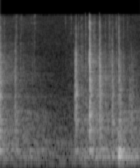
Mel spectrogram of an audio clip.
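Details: Moped gearbox turned by hand while adjusting shift cables: a few light clicks mark the detent at the limit of first gear's travel, the position marked in pencil to centre the neutral range; normal shift detent.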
